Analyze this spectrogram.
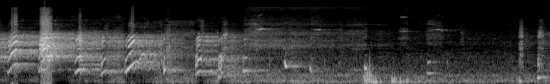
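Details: A male Bichon Frise with scabies screams in high, rapid, wavering yelps of distress while ointment is applied to his tail.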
